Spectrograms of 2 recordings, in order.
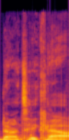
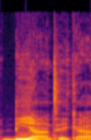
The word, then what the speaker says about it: Deontay Kyle: I gotta speak on Dante Kyle. I think that's how you say his name. The political guy with the dreads. He says some good things, but it's Deontay Kyle.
